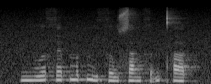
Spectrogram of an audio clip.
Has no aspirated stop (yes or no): no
